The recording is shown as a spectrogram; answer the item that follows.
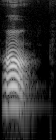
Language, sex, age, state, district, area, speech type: Nepali, female, 60+, West Bengal, Kalimpong, rural, read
